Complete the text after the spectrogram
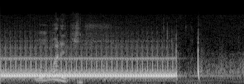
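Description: A telephone being dialed to place a call: steady electronic tones hum for a moment with faint chatter beneath, then cut off abruptly, followed by a single sharp click.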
